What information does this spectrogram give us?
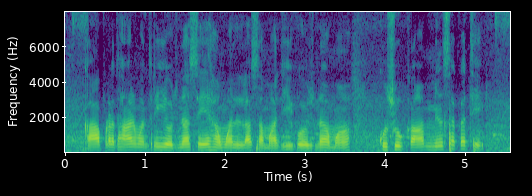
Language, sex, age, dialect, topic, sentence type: Chhattisgarhi, male, 18-24, Western/Budati/Khatahi, banking, question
